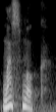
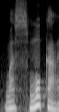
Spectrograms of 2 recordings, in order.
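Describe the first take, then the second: First: The word ends without a final vowel sound. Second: The word ends with a final vowel sound. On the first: It is the casual conversational form. "tidak terlalu memperhatikan harokat yang paling akhir ya. Kita cukup mengucapkan masmuk" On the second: It is the full formal form. "Masmuka ketika lawan bicara kita adalah laki-laki"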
